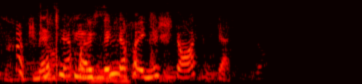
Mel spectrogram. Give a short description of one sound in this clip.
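A woman speaks to a group.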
